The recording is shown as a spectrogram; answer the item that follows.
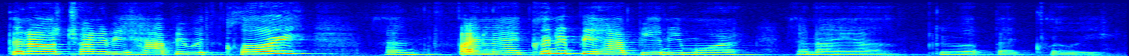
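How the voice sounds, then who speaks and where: A woman's voice: high-pitched, fairly quick, fairly bright tone, highs cut off. A woman voicing a childlike, hesitant young boy puppet in a children's puppet show. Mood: glum. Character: glum, confused young boy puppet named Bobby.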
